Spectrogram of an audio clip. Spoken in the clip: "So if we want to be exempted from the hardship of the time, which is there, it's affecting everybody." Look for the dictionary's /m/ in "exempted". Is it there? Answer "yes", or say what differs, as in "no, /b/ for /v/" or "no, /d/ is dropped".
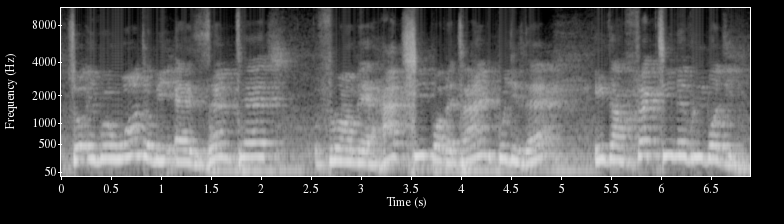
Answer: yes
